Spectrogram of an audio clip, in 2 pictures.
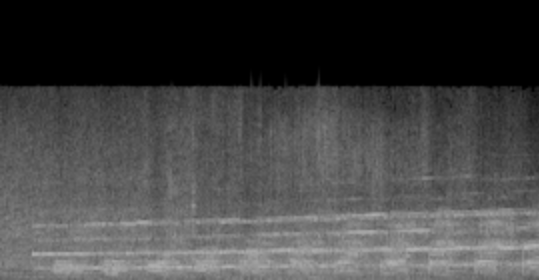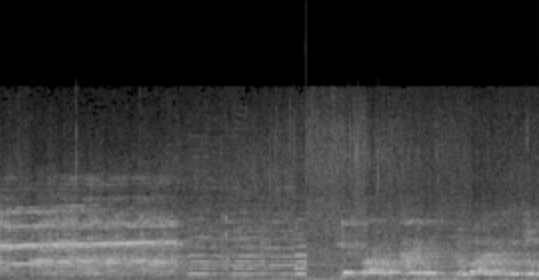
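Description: Cars passing on a wet street, with amplified voice or music from the convoy and a long tone that slowly rises in pitch for about seven seconds before stopping.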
